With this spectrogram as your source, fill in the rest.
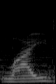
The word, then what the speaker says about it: Lyde: it's a bit harder to tell in the English version, but the Japanese is spelt like light, except with like a D sound instead. So it's for lied.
